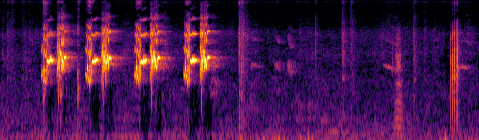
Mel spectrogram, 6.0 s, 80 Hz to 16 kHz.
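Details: Javan myna in full song, delivering four loud harmonic chattering notes about 0.6 seconds apart, followed by softer scattered chips and one final sharp note.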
